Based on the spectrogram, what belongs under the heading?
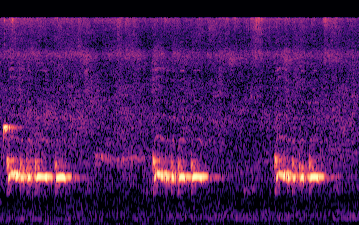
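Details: Zebra dove song repeated three times, roughly every two seconds, each phrase a quick series of soft rolling coos ending in a drawn-out purring note, with quiet pauses between phrases.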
